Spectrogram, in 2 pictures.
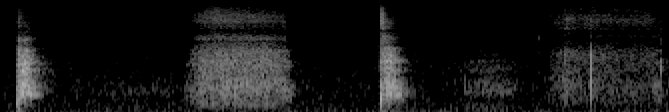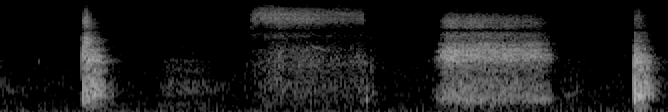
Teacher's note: spoluhlasky v prvom aj v druhom riadku sú pekne usporiadané podľa miesta artikulácie Čiže od vonkajška úst až po jej zadok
